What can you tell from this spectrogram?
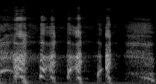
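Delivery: high, rapid staccato laugh; mock Alexa laugh. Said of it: "she just bursts out".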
